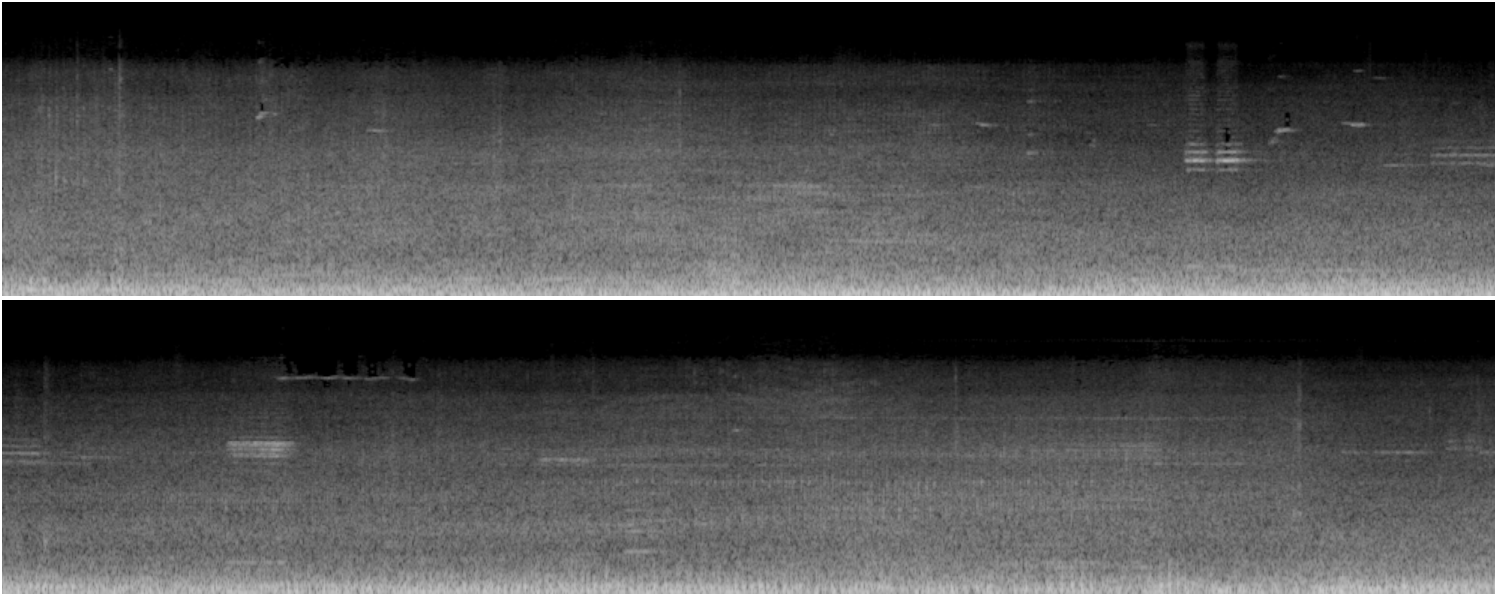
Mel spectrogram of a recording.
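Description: Steady rumble of busy road traffic: cars, vans and motorcycles running past. A few short horn toots sound about halfway through.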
